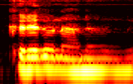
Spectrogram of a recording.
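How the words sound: It is read in a dry, flat way. "무미건조하게"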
